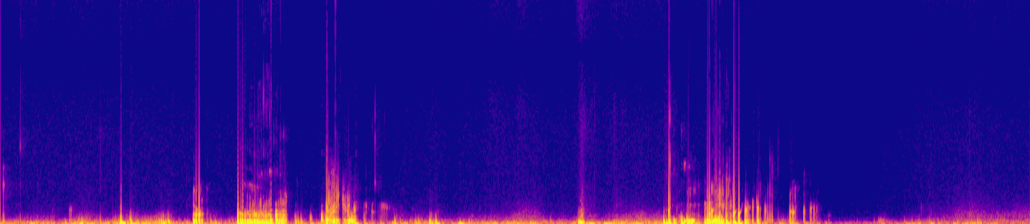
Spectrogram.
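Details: Stomach growling produced on command: low gurgling rumbles and squelches in irregular bursts; normal bowel sounds.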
